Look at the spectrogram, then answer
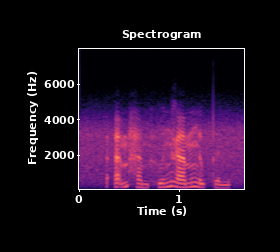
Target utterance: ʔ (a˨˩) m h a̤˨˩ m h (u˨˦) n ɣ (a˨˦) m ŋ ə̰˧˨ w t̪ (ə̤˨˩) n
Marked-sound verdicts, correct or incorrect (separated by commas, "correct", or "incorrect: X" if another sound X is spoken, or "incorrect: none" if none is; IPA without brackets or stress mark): incorrect: a̰˧˥, correct, correct, correct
